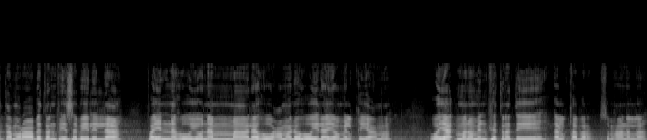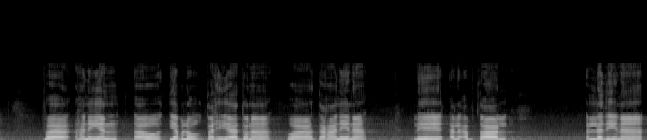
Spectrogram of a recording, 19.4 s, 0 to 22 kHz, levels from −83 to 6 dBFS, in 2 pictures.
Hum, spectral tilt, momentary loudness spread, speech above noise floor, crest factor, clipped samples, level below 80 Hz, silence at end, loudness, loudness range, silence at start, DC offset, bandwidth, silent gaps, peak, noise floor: none; -6.5 dB/octave; 9 LU; 29 dB; 16 dB; under 0.1%; -50 dBFS; 0.05 s; -23 LUFS; 3 LU; 0 s; under 0.1%; 12 kHz; none; -6 dBFS; -52 dBFS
